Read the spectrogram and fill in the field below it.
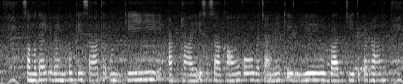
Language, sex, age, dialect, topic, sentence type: Hindi, female, 25-30, Awadhi Bundeli, banking, statement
